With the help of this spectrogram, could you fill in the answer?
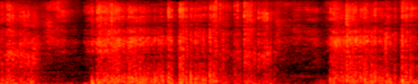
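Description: A single white sandal with a cork footbed and three buckled straps is held in the hands while long nails scratch and tap across the footbed and straps. The result is a low, dense rustle of scratching with soft taps, broken by two brief quiet gaps.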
